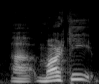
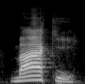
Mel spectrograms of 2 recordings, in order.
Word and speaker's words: Markey: Marky, pretty sure it's pronounced Maki.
